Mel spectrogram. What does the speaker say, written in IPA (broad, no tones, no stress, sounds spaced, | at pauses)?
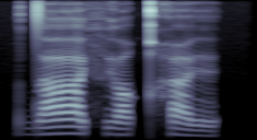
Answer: d a fʲ ɔ qʰ ɪ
